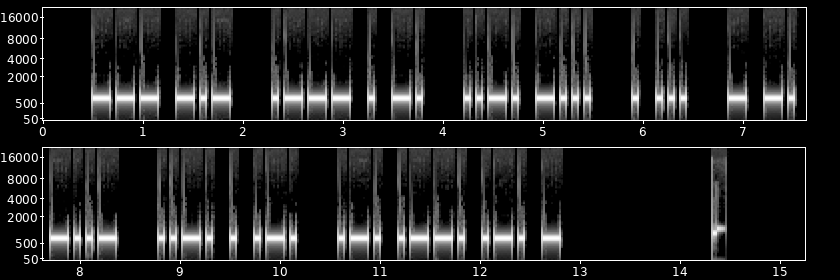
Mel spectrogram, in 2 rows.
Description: Morse code, heard as a keyed tone, about 21 wpm, 700 Hz. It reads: OK JEN FB ES TNX FER RPRT
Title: Practice QSO - Exchange 2 - Info - 20wpm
